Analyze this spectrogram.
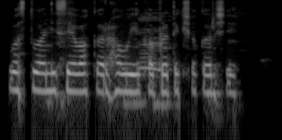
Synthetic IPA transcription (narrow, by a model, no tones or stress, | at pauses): ʋəst̪uañiːseʋakəɾɦawekapɾət̪jekʂəkəɾɕe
